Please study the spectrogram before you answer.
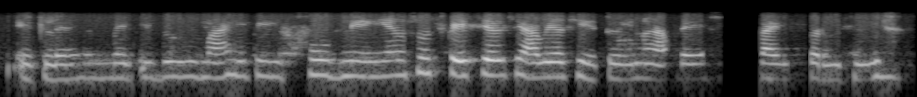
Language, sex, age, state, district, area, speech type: Gujarati, female, 30-45, Gujarat, Surat, urban, conversation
